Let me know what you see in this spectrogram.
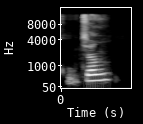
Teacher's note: gu is the falling rising tone in Mandarin, and zheng is the straight tone.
